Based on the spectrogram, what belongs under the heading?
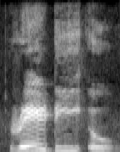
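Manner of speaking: RA, DI, O as three separate beats; syllable by syllable. Shown as a demonstration. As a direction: split Radio in three for clapping. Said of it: "Clap with me as I say these words".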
